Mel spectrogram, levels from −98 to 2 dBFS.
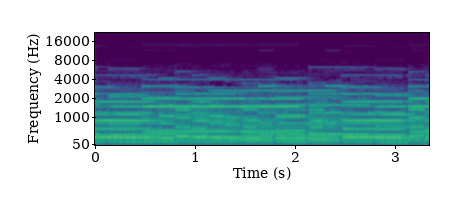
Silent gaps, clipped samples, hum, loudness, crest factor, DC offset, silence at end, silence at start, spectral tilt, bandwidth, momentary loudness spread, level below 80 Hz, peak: none; under 0.1%; none; -27 LUFS; 12 dB; under 0.1%; 0 s; 0 s; -7 dB/octave; 6.6 kHz; 2 LU; -62 dBFS; -14 dBFS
